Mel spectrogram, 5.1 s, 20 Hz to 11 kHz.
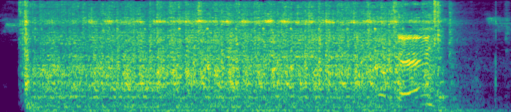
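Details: Massey Ferguson 550 diesel tractor, first start since 2019: steady cranking at about three and a half turns a second without firing while bleeding with injectors 1–3 cracked; fuel reaching injector 2, air still in fuel lines.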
